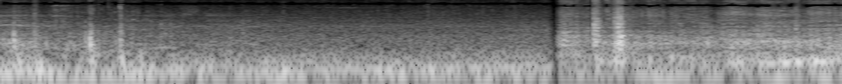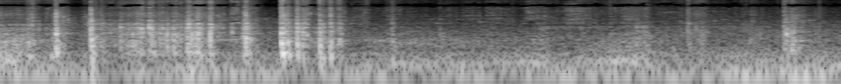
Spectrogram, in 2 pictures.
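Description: Skateboard rolling on rough concrete with a steady rumble from its wheels. From about three seconds in come a run of sharp clacks and knocks from the board.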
